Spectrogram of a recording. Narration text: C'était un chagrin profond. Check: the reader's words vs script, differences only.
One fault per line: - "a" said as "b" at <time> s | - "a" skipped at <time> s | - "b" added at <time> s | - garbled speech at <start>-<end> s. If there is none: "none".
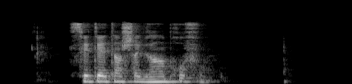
none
